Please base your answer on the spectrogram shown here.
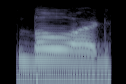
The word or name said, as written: bored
